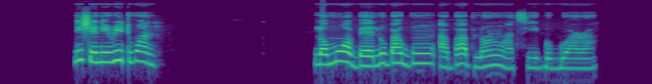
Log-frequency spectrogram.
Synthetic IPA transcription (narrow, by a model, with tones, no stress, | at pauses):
nĩ˦ʃe˧nĩ˧ɾi˦˨dwã˦˨n | lɔ˨mũ˦ɔ˦˨bɛ˨lo˦ba˦ɡũ˦a˦˨ba˨˦˨bu˨lɔ˨˦ɾ̃ũ˦˨a˨ti˧ɡ͡bo˨ɡ͡bo˧a˧ɾa˧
